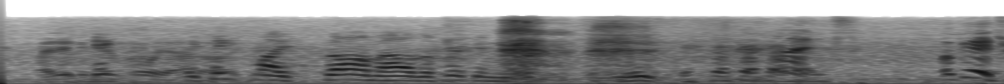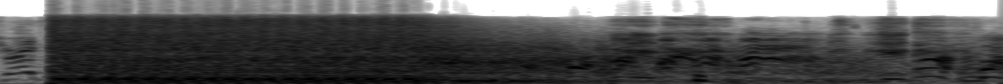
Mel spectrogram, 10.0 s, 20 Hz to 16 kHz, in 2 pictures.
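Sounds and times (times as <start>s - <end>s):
voices: 0.0s - 5.3s, 7.8s - 10.0s
rifle burst with echo: 5.2s - 8.4s.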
